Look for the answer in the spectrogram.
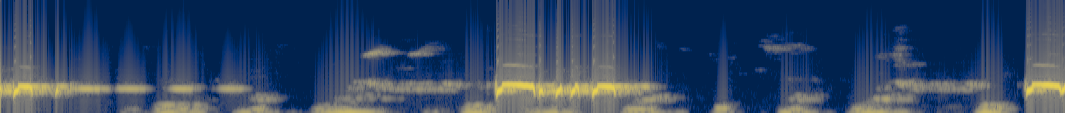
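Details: Zebra dove singing repeated bursts of warbled, rolling coos, with a steady train of low, thumping pulses running underneath through most of the recording.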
